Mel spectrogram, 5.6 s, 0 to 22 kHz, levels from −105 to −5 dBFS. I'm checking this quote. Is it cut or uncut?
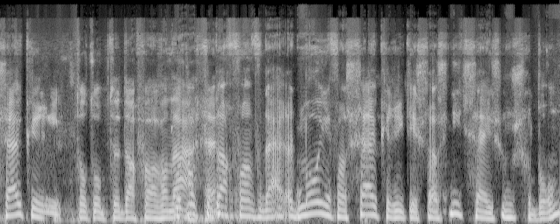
uncut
